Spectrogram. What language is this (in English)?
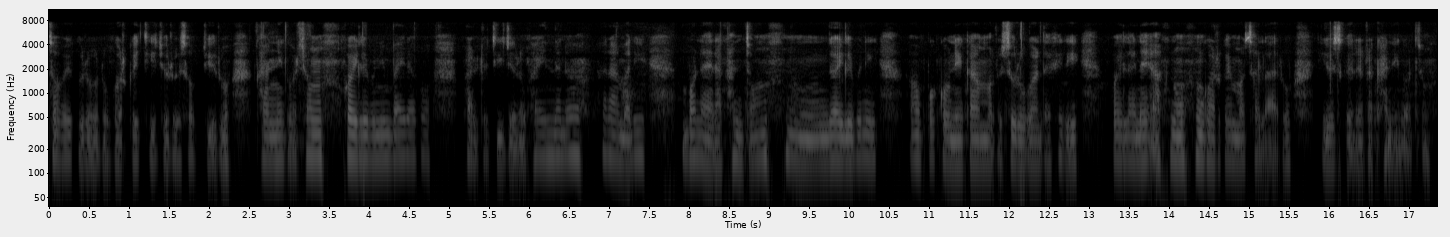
Nepali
